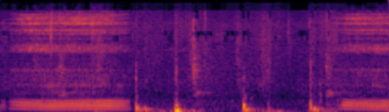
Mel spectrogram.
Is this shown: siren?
no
